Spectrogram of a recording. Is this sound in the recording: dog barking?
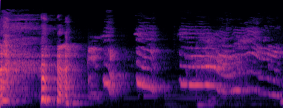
yes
